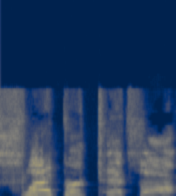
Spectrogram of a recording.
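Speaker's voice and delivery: high, slow, heckling yell. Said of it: "I just yell out".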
